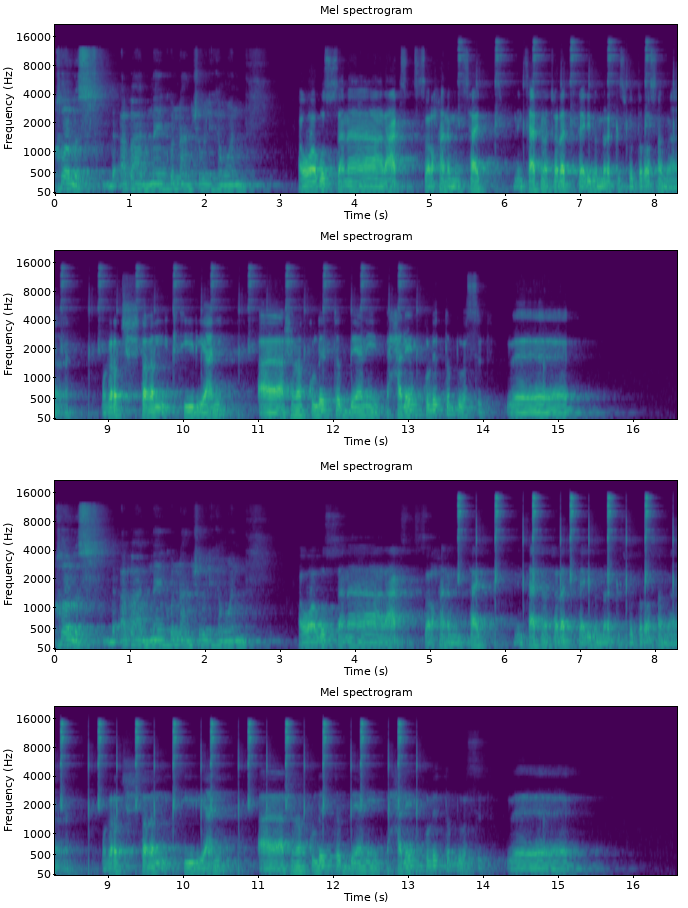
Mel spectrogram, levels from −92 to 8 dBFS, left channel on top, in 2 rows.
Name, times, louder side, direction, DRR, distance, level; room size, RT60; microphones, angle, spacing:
voice 1, 0.0-2.8, equal, 15° left, 1 dB, 0.6 m, -35 dB
voice 2, 3.3-5.7 6.1-8.5 8.9-10.6 11.0-14.0 14.3-15.1, left 5 dB, 80° left, 12 dB, 0.4 m, -30 dB
sound 1, 5.4-6.0 6.2-6.5 6.7-8.0 8.2-8.5 8.7-10.0 10.2-10.5 10.7-12.0 12.2-12.5 12.7-13.1, right 11 dB, 55° right, 0.4 m, -36 dB
6.9 x 4.7 x 6.7 m, 1.3 s
head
